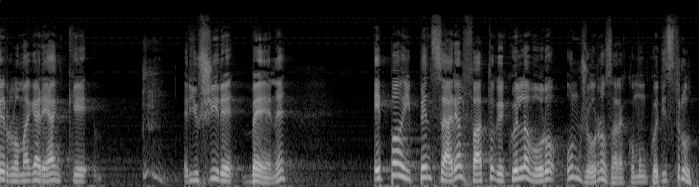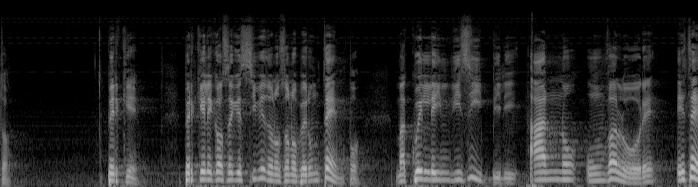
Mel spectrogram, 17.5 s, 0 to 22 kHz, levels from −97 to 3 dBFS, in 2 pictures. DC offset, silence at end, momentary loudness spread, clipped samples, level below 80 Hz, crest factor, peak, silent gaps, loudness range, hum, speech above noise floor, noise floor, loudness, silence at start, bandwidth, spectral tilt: under 0.1%; 0 s; 12 LU; under 0.1%; -62 dBFS; 20 dB; -14 dBFS; none; 5 LU; 60 Hz at -60 dBFS; 38 dB; -71 dBFS; -34 LUFS; 0 s; 15.5 kHz; -5.5 dB/octave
